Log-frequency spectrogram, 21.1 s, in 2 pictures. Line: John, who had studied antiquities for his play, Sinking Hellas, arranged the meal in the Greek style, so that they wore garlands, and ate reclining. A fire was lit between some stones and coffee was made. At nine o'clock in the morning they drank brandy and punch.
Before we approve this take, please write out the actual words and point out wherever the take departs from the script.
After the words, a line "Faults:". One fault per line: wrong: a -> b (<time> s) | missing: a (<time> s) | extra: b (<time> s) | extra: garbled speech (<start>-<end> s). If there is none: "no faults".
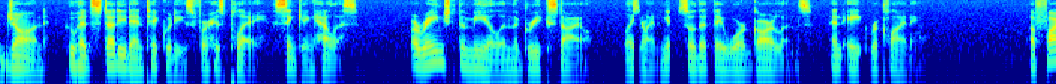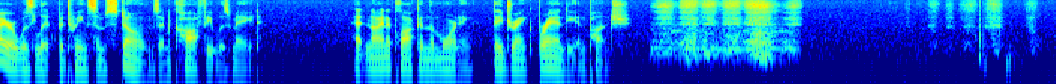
John, who had studied antiquities for his play, Sinking Hellas, arranged the meal in the Greek style, [garbled] so that they wore garlands, and ate reclining. A fire was lit between some stones and coffee was made. At nine o'clock in the morning they drank brandy and punch.
Faults:
extra: garbled speech (6.2-6.7 s)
